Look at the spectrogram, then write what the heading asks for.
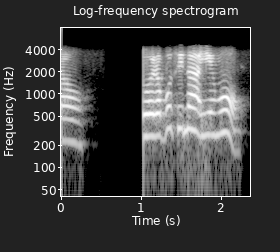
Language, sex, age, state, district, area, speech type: Manipuri, female, 30-45, Manipur, Imphal West, urban, conversation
